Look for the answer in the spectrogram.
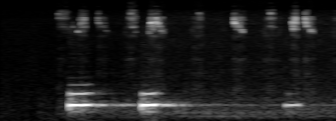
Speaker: can you all hear that squeak kind of a whooing squeak sound good so that is another very common issue and sure enough this has it some kind of a wood fiber sticking out and so what that does is it sticks out and rubs on the neighboring keys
